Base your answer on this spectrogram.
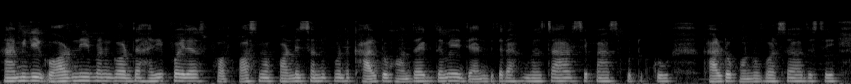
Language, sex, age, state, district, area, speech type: Nepali, female, 45-60, West Bengal, Jalpaiguri, rural, spontaneous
